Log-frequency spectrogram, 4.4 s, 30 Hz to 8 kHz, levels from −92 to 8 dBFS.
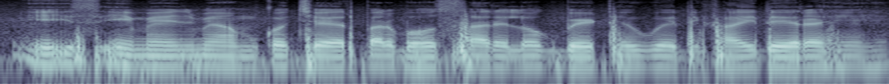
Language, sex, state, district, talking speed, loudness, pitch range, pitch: Hindi, male, Uttar Pradesh, Ghazipur, 215 wpm, -16 LUFS, 95-100 Hz, 95 Hz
